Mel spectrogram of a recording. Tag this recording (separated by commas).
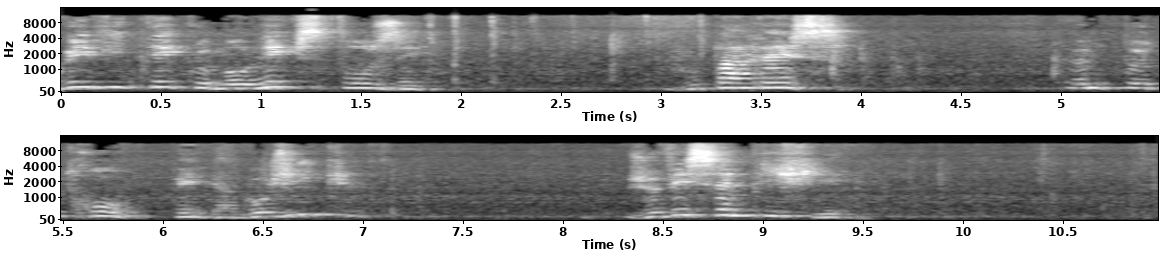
Speech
